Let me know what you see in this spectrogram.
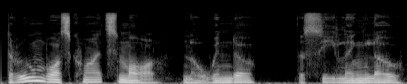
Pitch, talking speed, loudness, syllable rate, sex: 95 Hz, 145 wpm, -18 LUFS, 3.8 syllables/s, male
